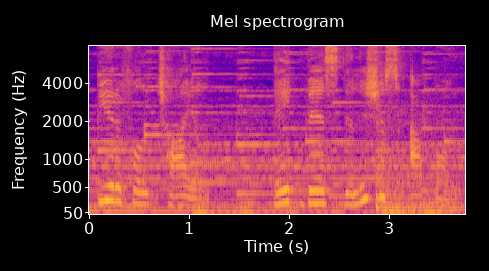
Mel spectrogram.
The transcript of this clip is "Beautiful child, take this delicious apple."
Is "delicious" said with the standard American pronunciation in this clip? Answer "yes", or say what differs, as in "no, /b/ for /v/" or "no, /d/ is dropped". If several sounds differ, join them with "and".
yes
